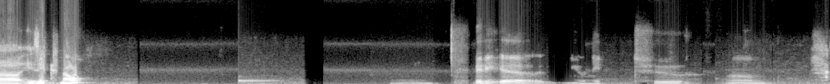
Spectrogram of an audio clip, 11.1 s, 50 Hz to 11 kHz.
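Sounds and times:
thin high whine: 0:00.0 - 0:11.0
faint steady hiss: 0:01.2 - 0:11.0
short single tone: 0:03.2 - 0:03.8.

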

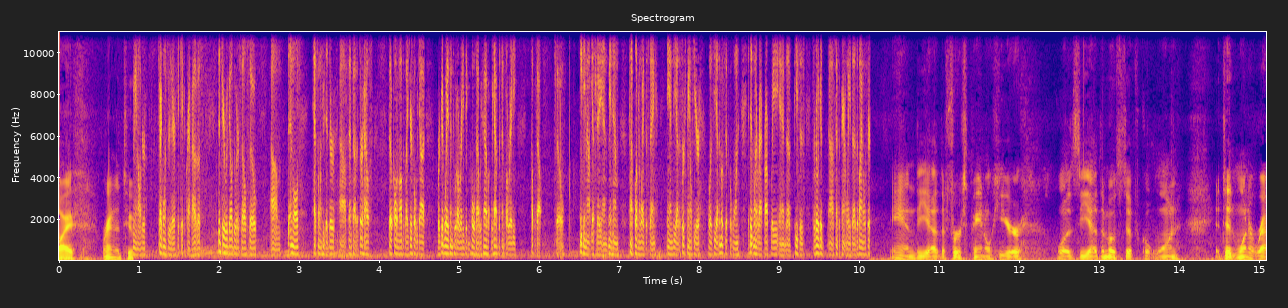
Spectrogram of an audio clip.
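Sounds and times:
man speaking: 0:00.0 - 0:01.1, 0:10.4 - 0:15.0
sped-up high-pitched speech: 0:00.9 - 0:10.2.

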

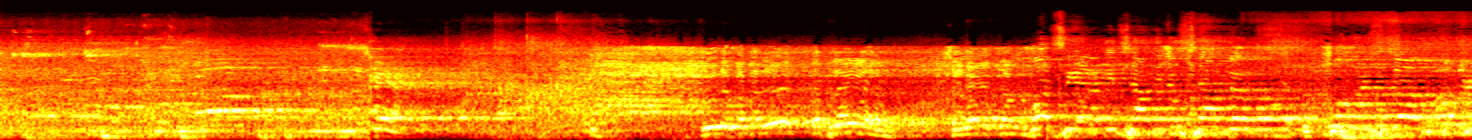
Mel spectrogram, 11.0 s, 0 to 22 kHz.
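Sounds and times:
voices: 0:04.4 - 0:11.0.

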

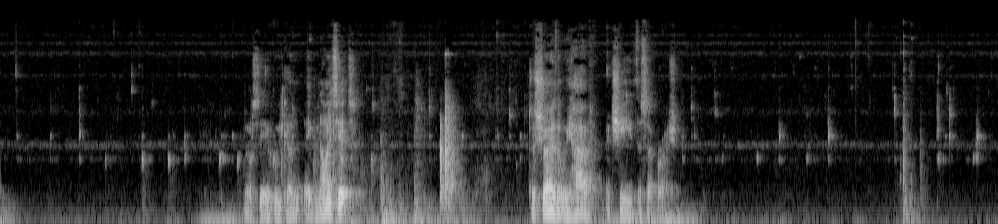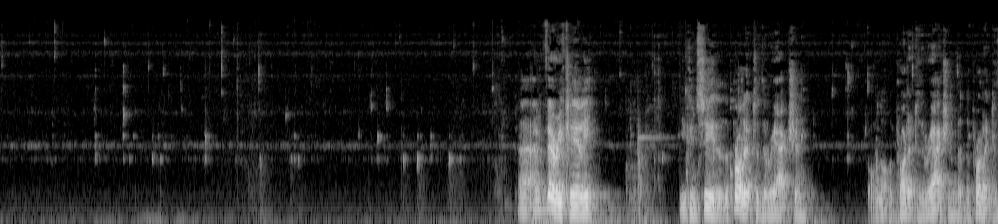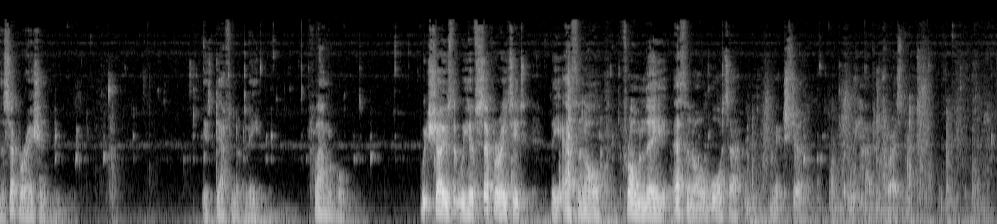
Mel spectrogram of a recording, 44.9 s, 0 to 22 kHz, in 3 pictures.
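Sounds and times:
small clicks and ticks: 0:00.0 - 0:08.0, 0:10.0 - 0:22.7, 0:30.7 - 0:36.2.

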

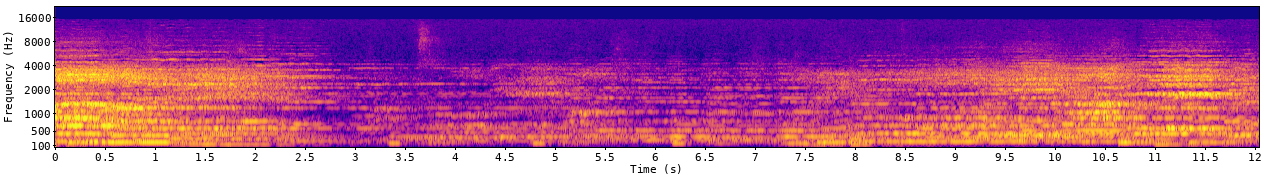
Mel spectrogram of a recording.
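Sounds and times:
church choir singing: 0:00.0 - 0:12.0
violins: 0:00.0 - 0:12.0.

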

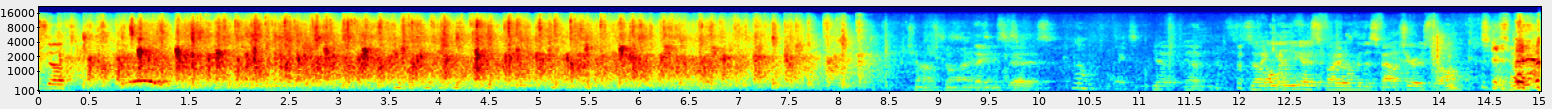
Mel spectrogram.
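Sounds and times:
audience applauding: 0:00.0 - 0:08.5.

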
